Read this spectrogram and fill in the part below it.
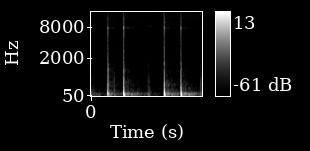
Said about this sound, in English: They literally had to hold that baby up against their skin. Mom and dad would go in on a regular basis and just lay the baby on their skin and so that they could hear the heartbeat.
